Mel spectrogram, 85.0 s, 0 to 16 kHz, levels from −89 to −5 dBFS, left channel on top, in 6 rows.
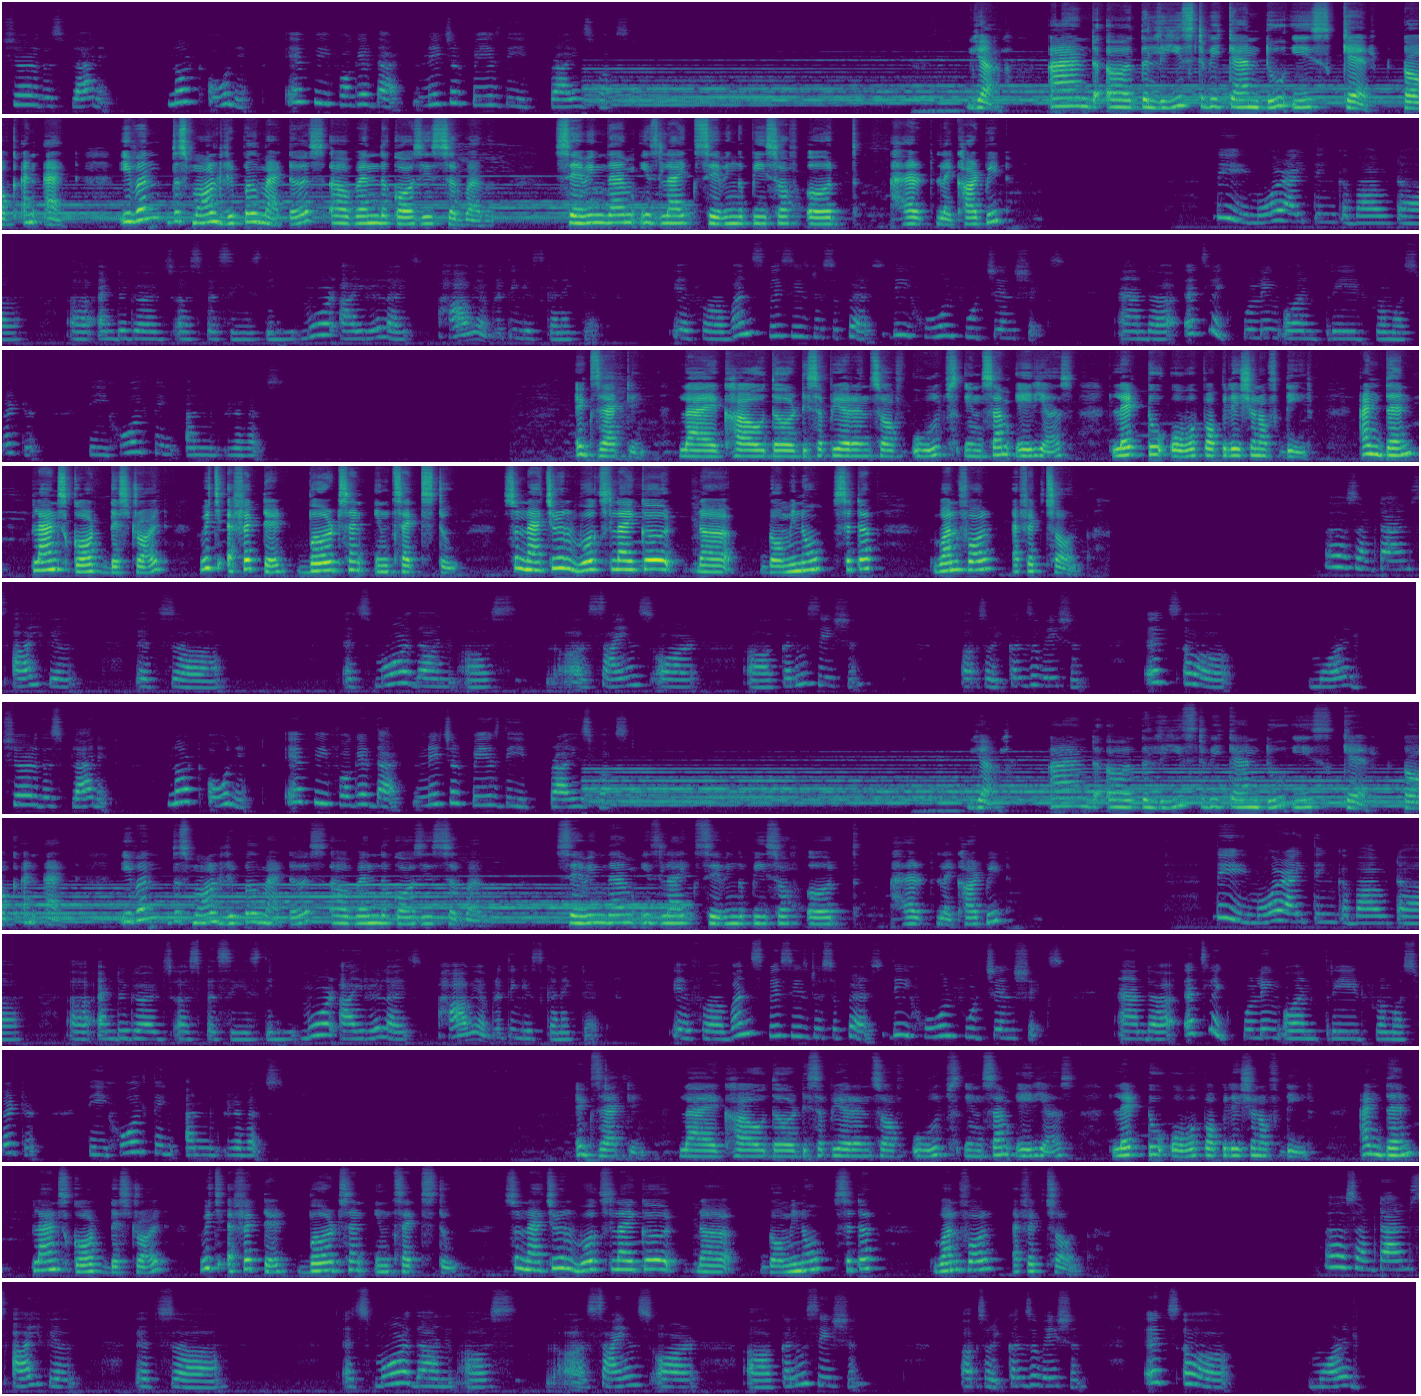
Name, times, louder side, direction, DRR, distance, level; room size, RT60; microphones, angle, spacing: voice 1, 0.0-1.1 1.7-2.5 2.8-6.2 26.3-28.5 29.0-32.4 32.7-34.3 35.0-38.7 39.5-42.8 43.4-45.3 48.5-48.6 69.9-71.6 72.2-73.1 74.3-75.9 76.3-77.8 78.3-79.5 80.4-81.7 82.3-83.1 83.9-84.4, right 3 dB, 90° right, 1.2 m, -42 dB
sound 1, 5.8-21.1, right 3 dB, 25° right, 0.4 m, -44 dB
voice 2, 9.7-10.0 10.5-13.7 14.0-14.8 15.3-19.1 19.7-22.6 23.1-24.2 48.2-48.9 49.3-53.2 53.6-55.6 56.1-56.7 57.0-58.3 58.7-61.2 61.7-64.0 64.4-65.4 66.0-67.4, left 7 dB, 55° left, 0.3 m, -28 dB
5.1 x 3.3 x 2.6 m
head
